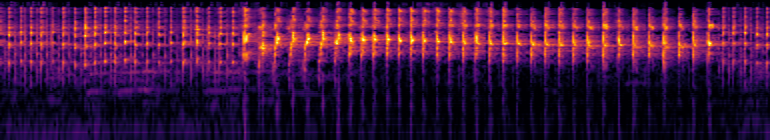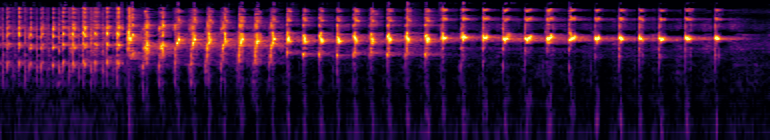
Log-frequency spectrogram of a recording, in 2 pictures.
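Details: Lovebird singing a long, rapid twittering chatter of dense high squeaks that grows into a fast, even trill of sharp repeated notes before stopping.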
